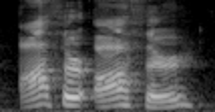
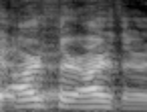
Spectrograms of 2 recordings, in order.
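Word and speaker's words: Author! Author!: Thriller um and then author author I said it right author author yeah that's the last time he's gonna say that he'll it up I always say Arthur Arthur I said Authur Arthur I think we I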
